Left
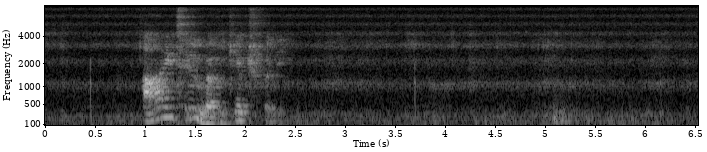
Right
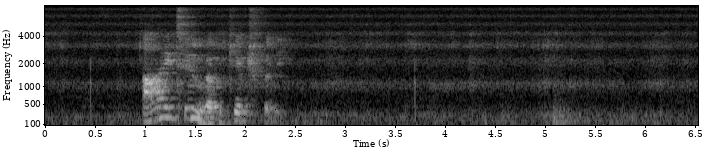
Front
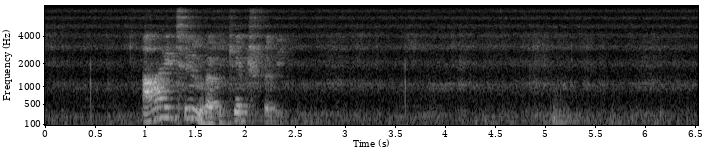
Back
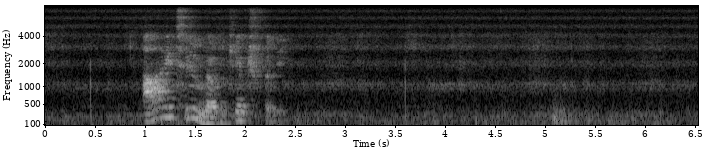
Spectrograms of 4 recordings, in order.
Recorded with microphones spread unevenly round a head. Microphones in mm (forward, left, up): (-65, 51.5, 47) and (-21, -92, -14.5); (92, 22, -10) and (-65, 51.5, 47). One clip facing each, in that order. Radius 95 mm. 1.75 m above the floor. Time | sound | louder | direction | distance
1.0 | a man speaking | right 1 dB, front 1 dB | 45° right | 1.5 m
